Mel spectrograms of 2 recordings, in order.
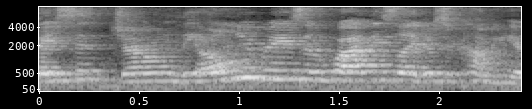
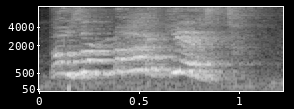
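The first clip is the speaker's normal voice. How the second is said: high, laughing outrage; shrill disbelief as her friend walks off; indignant squawk; 6 dB louder than usual. Acted. Wendy left behind, indignant.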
